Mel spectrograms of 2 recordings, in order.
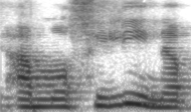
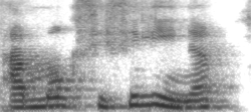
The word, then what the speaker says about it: amoxicilina: la gente consume normalmente le van a decir amoxilina porque no saben pronunciar bien la droga la droga es amoxicilina es una de las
